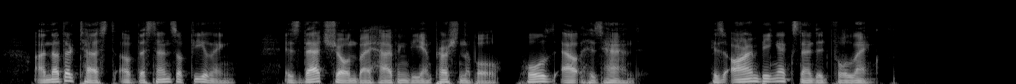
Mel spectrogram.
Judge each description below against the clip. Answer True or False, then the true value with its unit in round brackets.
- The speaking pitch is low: True (90 Hz)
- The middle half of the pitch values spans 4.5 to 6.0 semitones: True (5.2 semitones)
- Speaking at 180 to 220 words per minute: False (140 wpm)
